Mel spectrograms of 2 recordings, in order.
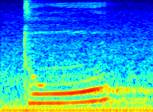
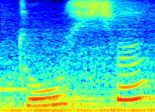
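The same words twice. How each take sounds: First: The final S sound is silent. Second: The final S sound is pronounced. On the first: The word is used as an adjective. "On ne prononce pas le S final de tout quand il est adjectif" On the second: The word is used as a pronoun. "on prononce le S final de tous quand il est pronom"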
